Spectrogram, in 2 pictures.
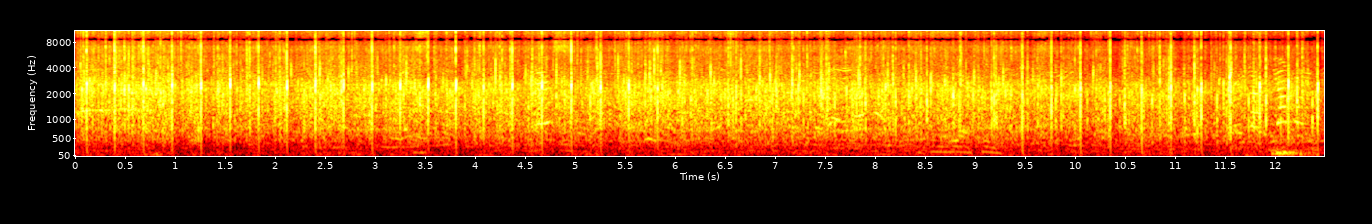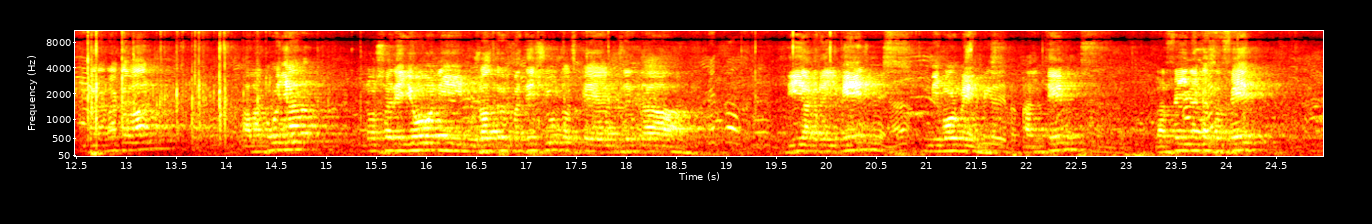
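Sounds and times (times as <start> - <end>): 
applause: 0.0 - 15.4, 18.9 - 20.2
speech: 15.7 - 18.8, 19.6 - 22.7, 23.3 - 24.4.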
